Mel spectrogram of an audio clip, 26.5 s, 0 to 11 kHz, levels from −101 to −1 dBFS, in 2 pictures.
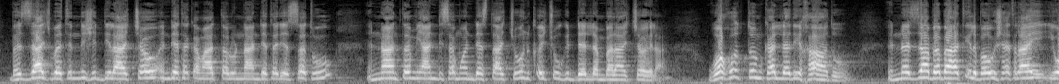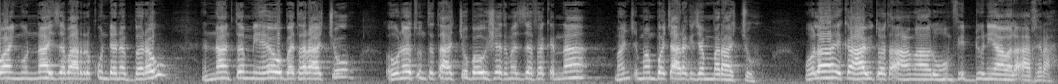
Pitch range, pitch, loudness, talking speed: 210-235 Hz, 225 Hz, -17 LUFS, 85 wpm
